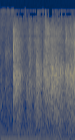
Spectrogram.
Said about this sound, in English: I salute the children. Can we clap for the children?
